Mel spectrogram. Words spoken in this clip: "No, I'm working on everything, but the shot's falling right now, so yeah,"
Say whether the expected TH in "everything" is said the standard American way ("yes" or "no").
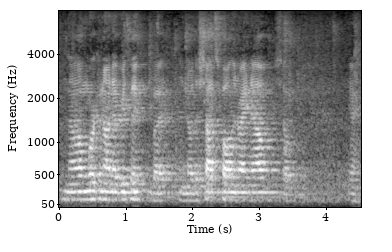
yes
